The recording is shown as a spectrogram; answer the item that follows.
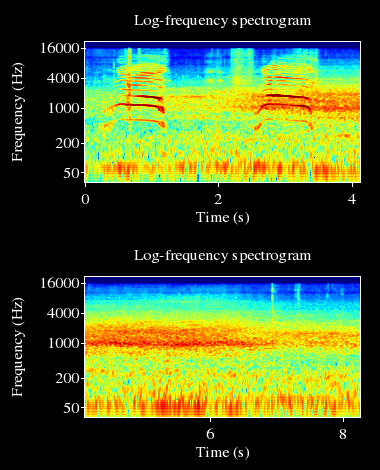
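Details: Tabby stray cat giving two drawn-out, harmonic meows about two seconds apart, each rising at the start and then holding steady; a steady low rumble and hiss of background noise continues afterward.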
